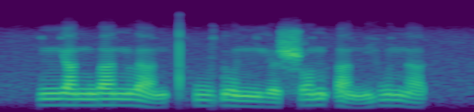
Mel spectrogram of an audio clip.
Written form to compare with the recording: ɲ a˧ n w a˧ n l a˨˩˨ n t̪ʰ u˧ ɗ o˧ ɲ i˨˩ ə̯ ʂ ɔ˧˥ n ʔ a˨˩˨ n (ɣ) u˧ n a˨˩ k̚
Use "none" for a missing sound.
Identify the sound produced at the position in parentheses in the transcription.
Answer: j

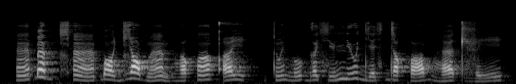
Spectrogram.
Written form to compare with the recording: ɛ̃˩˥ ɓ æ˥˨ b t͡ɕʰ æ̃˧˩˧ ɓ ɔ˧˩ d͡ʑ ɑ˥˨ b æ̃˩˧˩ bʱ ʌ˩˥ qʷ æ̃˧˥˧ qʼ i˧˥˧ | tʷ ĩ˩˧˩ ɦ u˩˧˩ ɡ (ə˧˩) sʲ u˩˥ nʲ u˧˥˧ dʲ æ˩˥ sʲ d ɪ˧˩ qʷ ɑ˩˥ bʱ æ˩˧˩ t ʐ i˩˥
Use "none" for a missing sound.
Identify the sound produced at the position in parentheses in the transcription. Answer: ə˧˩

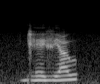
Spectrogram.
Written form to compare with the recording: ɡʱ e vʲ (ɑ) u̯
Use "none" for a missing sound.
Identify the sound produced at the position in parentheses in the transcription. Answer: ɑ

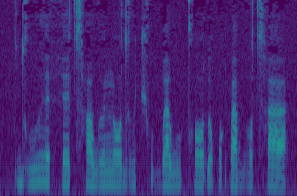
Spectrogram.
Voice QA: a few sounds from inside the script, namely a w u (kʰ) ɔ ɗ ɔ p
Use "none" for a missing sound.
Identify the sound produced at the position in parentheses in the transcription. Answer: kʰ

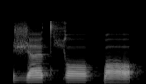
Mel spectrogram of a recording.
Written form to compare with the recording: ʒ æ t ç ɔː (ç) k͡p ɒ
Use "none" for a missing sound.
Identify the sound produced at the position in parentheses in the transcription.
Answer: none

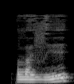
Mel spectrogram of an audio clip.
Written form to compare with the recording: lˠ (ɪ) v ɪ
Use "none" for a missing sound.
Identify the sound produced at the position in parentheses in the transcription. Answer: ɪ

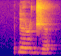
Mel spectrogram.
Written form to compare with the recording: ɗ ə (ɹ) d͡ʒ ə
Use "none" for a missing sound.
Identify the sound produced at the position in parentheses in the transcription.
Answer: ɹ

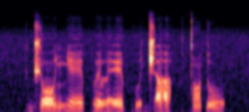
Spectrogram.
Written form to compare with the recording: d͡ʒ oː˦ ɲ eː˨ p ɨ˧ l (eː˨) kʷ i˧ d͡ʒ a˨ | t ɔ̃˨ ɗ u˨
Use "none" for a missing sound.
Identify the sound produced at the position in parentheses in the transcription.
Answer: eː˨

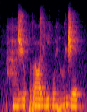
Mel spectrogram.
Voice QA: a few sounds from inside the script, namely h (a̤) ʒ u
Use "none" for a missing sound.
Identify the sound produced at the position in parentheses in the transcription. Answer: a̤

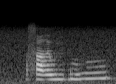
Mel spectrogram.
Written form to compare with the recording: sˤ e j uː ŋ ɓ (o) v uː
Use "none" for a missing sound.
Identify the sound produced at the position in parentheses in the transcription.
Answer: u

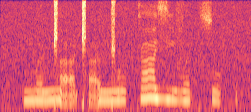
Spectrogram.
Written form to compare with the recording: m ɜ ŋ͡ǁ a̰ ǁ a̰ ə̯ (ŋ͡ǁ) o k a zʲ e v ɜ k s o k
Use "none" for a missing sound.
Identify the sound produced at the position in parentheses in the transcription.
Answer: ŋ͡ǁ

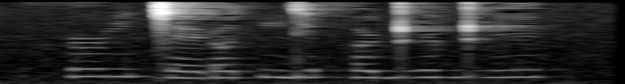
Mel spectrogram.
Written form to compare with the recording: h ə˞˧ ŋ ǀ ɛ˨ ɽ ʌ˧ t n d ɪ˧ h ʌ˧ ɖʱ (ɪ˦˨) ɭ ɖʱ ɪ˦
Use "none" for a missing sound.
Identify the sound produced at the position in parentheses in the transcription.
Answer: ɪ˦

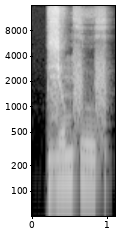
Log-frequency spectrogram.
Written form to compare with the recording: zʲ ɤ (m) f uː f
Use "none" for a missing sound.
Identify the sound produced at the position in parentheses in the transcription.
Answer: m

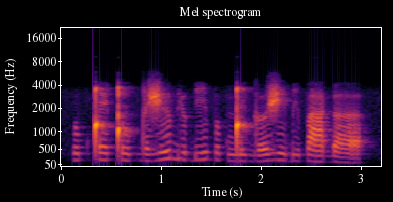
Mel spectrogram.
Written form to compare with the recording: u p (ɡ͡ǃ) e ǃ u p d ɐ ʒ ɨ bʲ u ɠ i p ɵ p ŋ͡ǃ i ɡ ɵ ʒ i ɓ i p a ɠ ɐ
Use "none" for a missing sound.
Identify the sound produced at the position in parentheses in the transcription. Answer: ǃ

